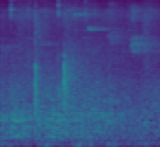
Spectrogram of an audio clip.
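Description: Table tennis ball clicking twice, sharply, about half a second and just under a second in, against the steady hubbub of a hall full of tables in play.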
